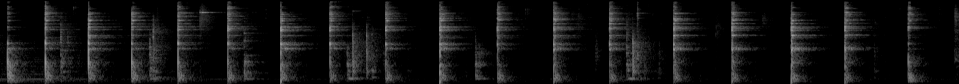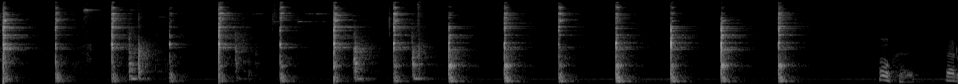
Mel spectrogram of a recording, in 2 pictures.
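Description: Scrap glass edge being chipped and torn with a tool, a long series of sharp, bright clinks and cracks in a fairly regular rhythm, each hit ringing briefly before the next.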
